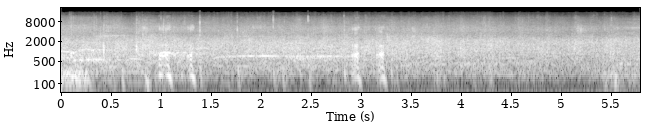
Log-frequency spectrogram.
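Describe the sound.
Audience applause welcomes a guest: dense, steady clapping from many hands, holding at an even level for about six seconds.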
